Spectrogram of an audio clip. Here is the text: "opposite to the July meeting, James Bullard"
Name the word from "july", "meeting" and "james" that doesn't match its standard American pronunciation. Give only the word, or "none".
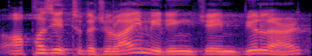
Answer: james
